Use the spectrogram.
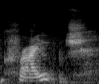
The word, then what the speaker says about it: Crouch: Also, because of that video, I wanted to pick up Dark Matter by Blake Crouch.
